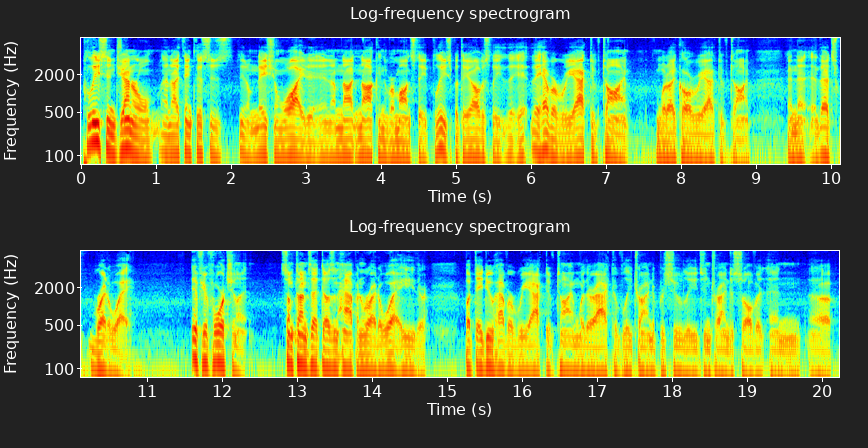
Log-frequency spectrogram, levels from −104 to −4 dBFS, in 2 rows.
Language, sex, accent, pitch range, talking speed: English, male, American, 75-90 Hz, 210 wpm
